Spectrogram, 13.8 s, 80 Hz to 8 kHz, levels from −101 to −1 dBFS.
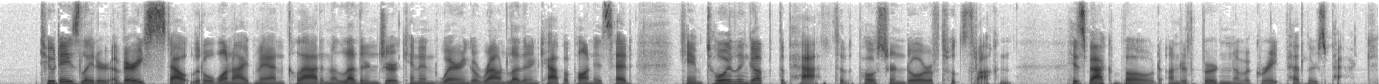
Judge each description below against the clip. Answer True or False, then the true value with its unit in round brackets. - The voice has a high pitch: False (115 Hz)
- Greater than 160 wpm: True (205 wpm)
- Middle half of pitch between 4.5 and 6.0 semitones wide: False (2.7 semitones)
